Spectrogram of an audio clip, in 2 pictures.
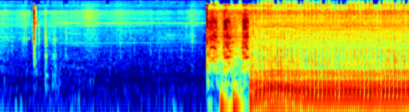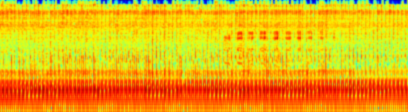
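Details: Ducati motorcycle with a Rapid Bike module and engine light on, trouble appearing after refuelling (owner suspects bad fuel or wiring): start after a short silence, then lumpy uneven idle thump about three per second; rough idle, cause unconfirmed.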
